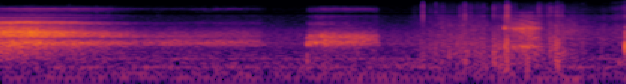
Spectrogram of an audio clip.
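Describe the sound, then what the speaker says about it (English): A person takes slow, audible breaths while holding an overhead mobility position, a long airy exhale followed by a shorter inhale and a few faint clicks, close and quiet with no talking. "Cycle another breath."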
